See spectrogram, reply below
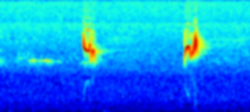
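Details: Stripe-necked Tody-Tyrant (Mosqueta estriada), one of Argentina's common birds, gives a faint thin whistle at the start, then two sharp, emphatic high notes about a second apart; otherwise quiet.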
